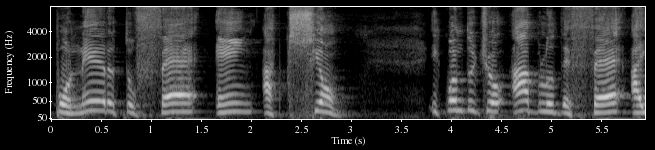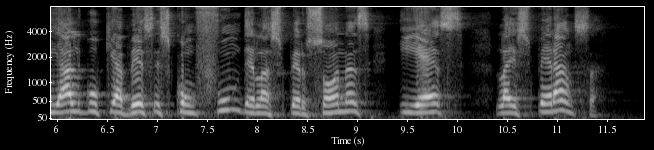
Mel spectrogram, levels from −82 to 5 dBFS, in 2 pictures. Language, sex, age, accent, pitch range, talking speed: Spanish, male, 60-79, Brazilian, 195-235 Hz, 115 wpm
